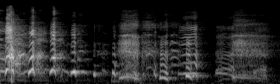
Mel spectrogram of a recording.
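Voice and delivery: shrieking burst of laughter. Real, not acted. Big laugh at joke.

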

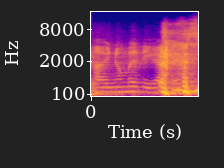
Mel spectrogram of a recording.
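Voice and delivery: playful protest through a laugh; laughing mock protest. Real, not acted. Guest to host as the episode wraps up, laughing protest. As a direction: object jokingly, laughing.

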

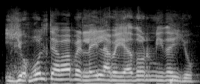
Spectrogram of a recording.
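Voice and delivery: usual speaking voice

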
